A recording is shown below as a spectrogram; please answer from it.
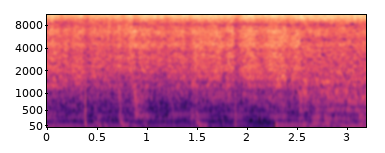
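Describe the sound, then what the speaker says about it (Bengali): Snake gourd and potatoes fry in a pan for a Bengali vegetarian posto dish, giving a steady close sizzle with several sharp scraping stirs of a spatula and no voices. "চিচিঙ্গেটাও একটু আলুর সাথে ভালো করে ভেজে নেব।"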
